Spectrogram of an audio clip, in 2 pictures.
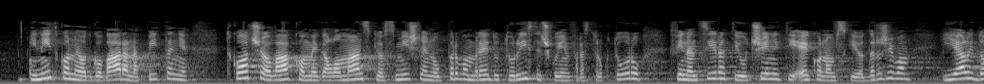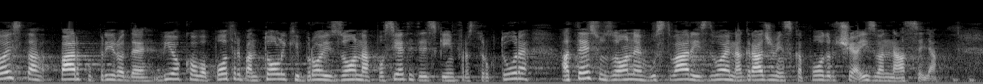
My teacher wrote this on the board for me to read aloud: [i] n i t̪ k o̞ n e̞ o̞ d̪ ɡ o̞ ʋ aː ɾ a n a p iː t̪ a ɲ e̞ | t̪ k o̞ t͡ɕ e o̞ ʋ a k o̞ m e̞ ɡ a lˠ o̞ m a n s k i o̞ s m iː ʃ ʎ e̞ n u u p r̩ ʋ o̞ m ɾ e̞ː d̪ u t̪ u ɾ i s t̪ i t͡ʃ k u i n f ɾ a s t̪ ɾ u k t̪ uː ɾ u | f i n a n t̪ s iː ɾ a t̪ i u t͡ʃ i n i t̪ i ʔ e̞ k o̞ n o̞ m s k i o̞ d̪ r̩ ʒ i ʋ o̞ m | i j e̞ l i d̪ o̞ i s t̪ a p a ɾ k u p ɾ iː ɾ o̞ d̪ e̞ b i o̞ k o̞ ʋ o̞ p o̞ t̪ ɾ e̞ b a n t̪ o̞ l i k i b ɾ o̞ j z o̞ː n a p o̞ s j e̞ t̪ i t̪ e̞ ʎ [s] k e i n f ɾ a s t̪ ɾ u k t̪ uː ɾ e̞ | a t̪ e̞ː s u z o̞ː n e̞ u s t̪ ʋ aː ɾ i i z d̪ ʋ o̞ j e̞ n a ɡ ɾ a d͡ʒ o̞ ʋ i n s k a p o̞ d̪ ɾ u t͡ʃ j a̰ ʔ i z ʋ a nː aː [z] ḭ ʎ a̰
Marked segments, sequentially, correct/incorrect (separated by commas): correct, correct, incorrect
